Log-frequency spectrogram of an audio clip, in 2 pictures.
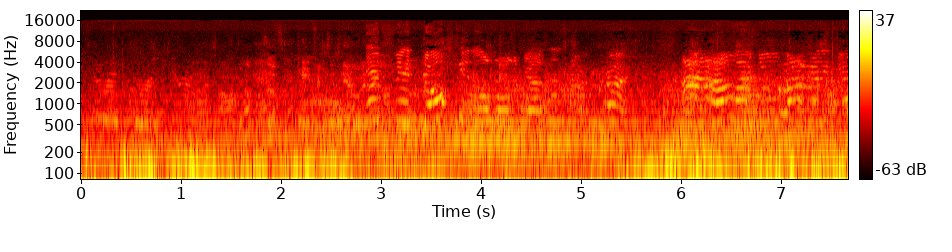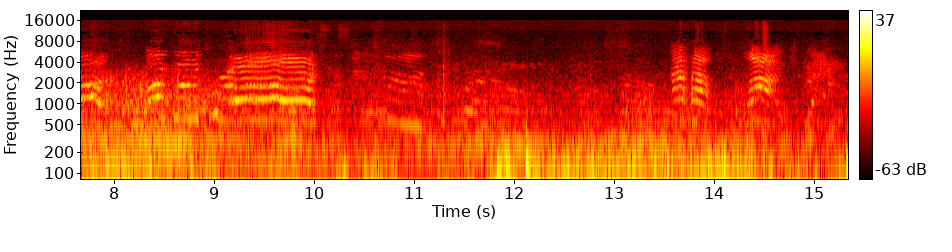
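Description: A propeller plane's engine roars loudly as it flies past, its pitch slowly dropping.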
